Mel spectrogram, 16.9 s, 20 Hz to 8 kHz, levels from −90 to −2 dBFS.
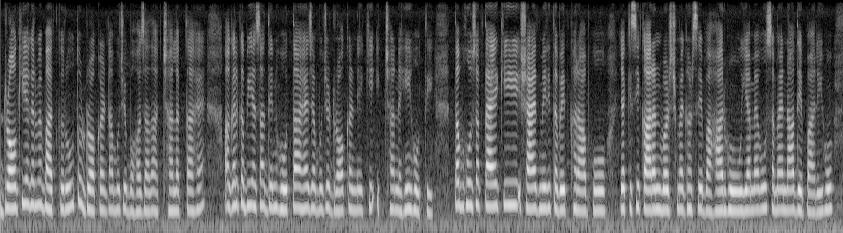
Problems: background sounds at intervals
